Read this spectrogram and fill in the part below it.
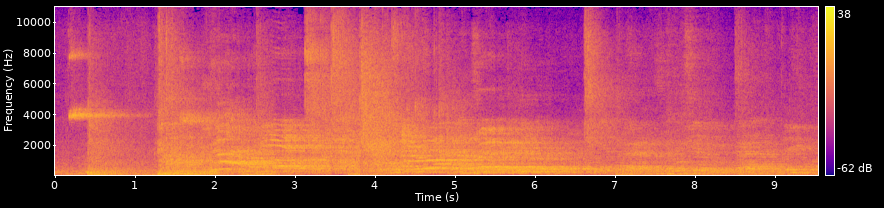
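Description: A volleyball is struck with sharp, echoing smacks.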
